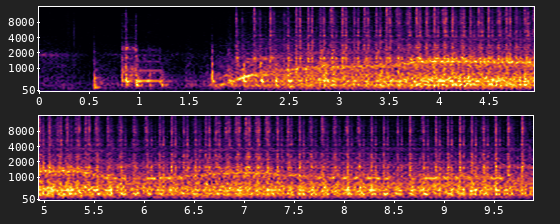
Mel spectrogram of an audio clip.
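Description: Sewing machine stitching the lining seam of a Christmas stocking: a few short starts and stops, then a steady, fast rhythmic whir of the needle running continuously at moderate volume, with no talking.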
